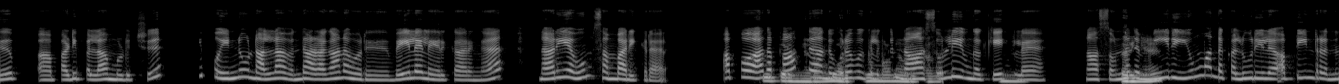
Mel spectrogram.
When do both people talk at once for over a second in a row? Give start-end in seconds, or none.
7.6-9.4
